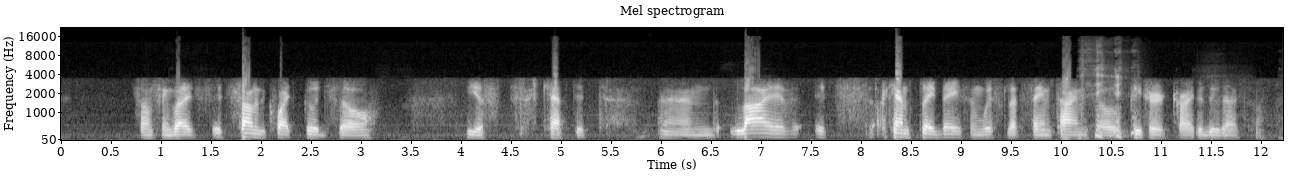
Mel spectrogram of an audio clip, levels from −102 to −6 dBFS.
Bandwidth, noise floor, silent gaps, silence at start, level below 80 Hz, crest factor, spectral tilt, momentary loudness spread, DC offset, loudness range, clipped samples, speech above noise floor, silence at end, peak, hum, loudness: 15.5 kHz; -59 dBFS; none; 0.8 s; -60 dBFS; 20 dB; -6 dB/octave; 16 LU; under 0.1%; 6 LU; under 0.1%; 41 dB; 0.2 s; 0 dBFS; none; -18 LUFS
